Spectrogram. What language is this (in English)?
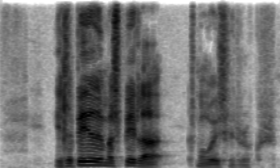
Icelandic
